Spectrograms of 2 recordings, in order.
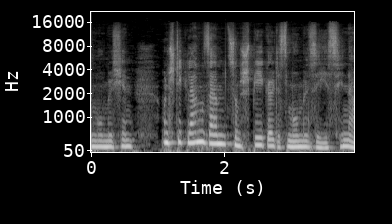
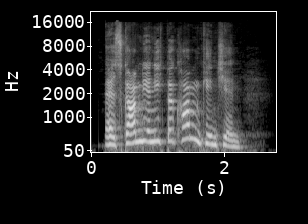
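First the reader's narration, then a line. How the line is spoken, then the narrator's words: Imploring call. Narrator (German): rief der Quabbelonkel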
